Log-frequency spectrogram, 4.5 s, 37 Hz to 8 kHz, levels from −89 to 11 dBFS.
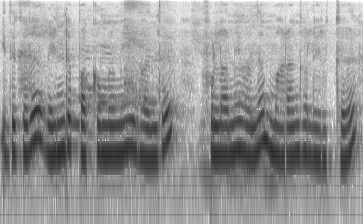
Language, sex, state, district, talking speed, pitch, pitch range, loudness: Tamil, female, Tamil Nadu, Nilgiris, 105 wpm, 200 Hz, 190-215 Hz, -15 LUFS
